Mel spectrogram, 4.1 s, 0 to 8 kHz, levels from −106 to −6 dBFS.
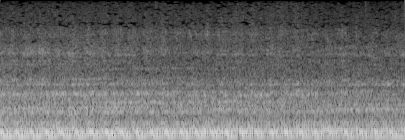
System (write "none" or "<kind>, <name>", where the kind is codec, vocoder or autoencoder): none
